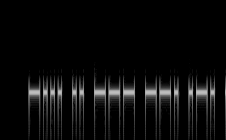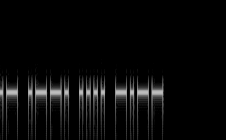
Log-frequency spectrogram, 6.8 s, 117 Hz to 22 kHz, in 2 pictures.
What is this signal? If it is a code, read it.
Morse code, heard as a keyed tone, about 22 wpm, 700 Hz. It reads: BIOGRAPHY
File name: 9 Letter Words - First 3 Letters Given - 22wpm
